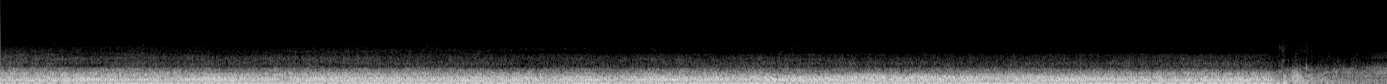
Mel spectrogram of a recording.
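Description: Water rushes and rumbles in a low, muffled way, heard from underwater.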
